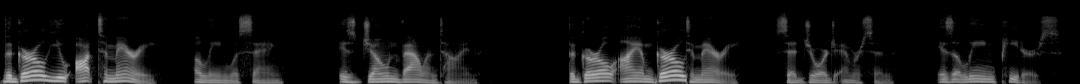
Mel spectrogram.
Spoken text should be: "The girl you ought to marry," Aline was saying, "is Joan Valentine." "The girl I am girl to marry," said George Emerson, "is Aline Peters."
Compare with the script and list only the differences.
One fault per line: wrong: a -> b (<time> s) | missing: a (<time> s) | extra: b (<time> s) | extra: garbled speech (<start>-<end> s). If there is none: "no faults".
no faults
